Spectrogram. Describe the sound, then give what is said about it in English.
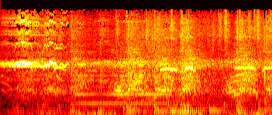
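A noisy crowd of striking GPs (family doctors) chants and shouts at a street protest in France, with shrill whistles blowing over the din and a steady amplified bullhorn tone droning underneath. “A national diagnosis requires bullhorns and whistles.”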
